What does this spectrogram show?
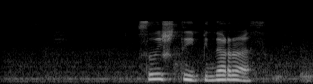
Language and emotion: Russian, angry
